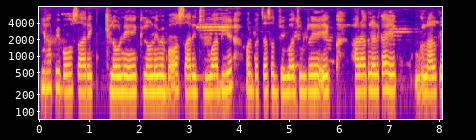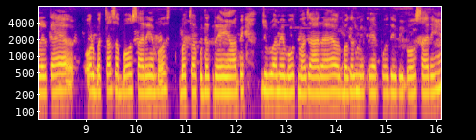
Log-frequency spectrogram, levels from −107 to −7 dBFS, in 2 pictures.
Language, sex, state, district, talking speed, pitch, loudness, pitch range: Hindi, female, Bihar, Kishanganj, 215 wpm, 225 Hz, -15 LUFS, 220-235 Hz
